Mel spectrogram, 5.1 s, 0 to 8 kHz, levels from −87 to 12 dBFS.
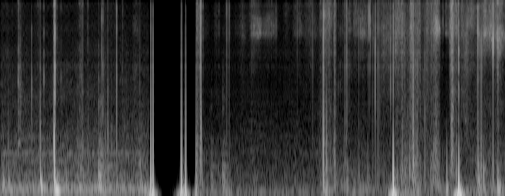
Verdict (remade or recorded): remade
